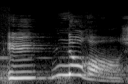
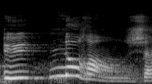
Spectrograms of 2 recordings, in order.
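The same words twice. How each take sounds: First: Une orange with the n linked, Une on top; liaison marked. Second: Une orange slowed to spell out the link yn-ɔʁɑ̃ʒ; slow liaison. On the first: Teacher to pupil, showing the liaison in Une orange. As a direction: tie the n of Une onto orange, Une stressed. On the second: Teacher slowly modelling the liaison for the pupil. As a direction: drag Une orange out slowly, linking the n clearly. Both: Shown as a demonstration. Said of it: "Je marque la liaison".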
